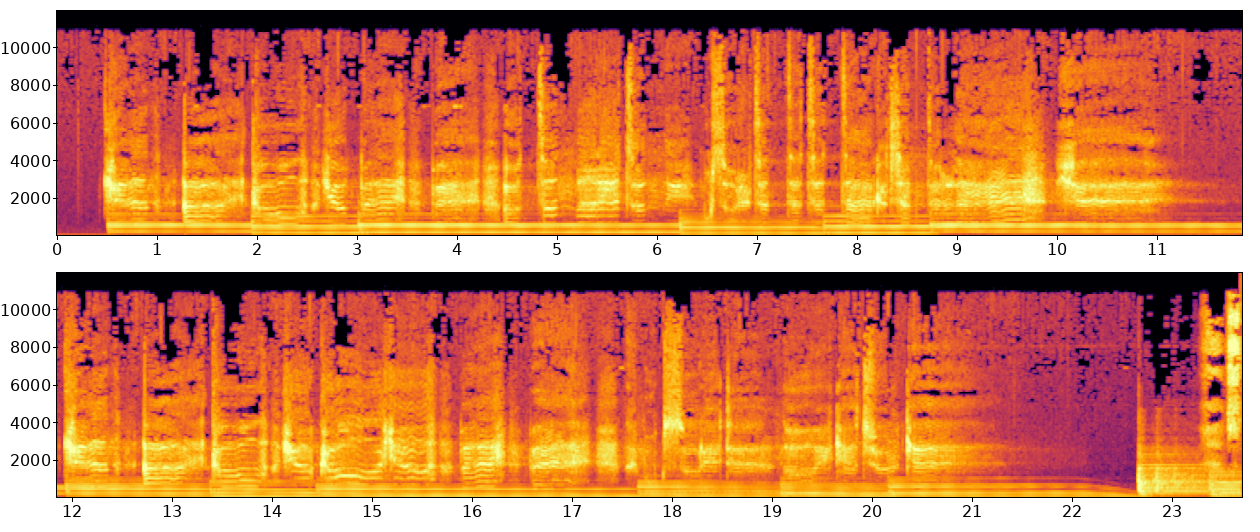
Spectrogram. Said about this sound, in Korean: 노래 들어볼게요. 박소영님의 신청곡이에요.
